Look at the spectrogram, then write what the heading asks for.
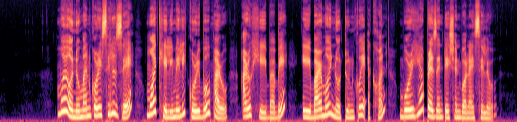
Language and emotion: Assamese, happy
